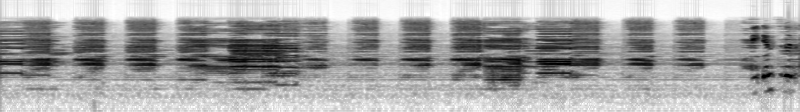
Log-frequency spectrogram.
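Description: A synthesized, electronic-sounding voice speaking in short flat-pitched syllables with brief gaps between them, from a cartoon's soundtrack.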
